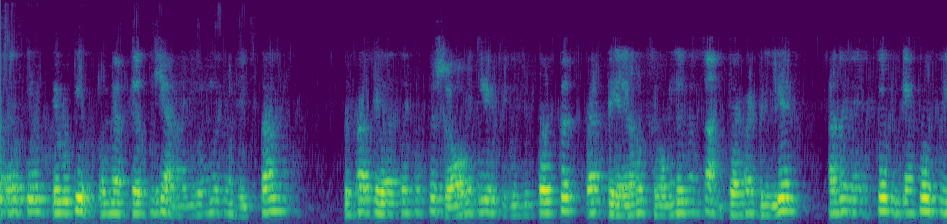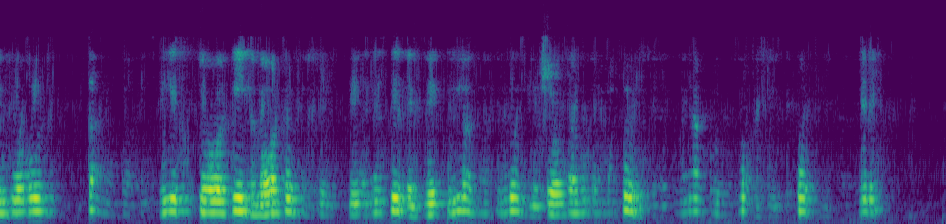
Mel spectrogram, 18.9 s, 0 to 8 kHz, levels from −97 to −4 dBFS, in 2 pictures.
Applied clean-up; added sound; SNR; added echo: neural mask model DeepFilterNet 3.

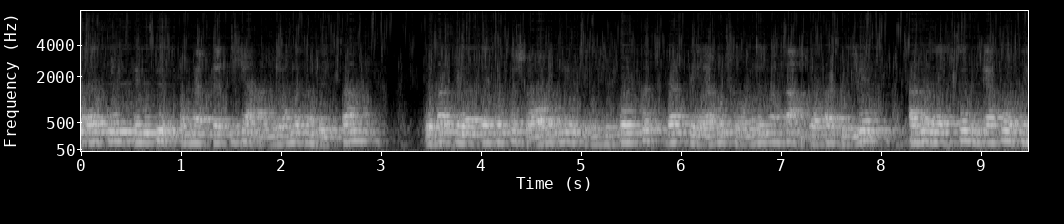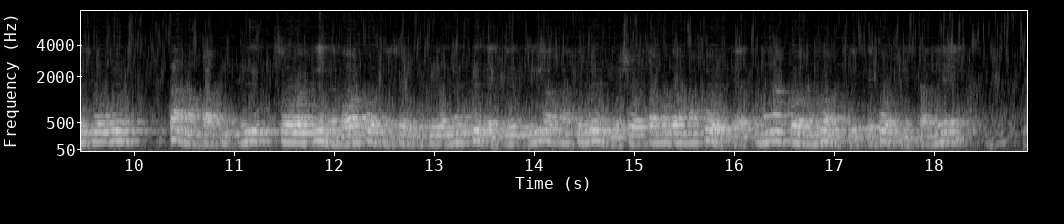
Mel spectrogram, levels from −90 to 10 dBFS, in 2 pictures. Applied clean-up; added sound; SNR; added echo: neural separator model SepFormer DNS4.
